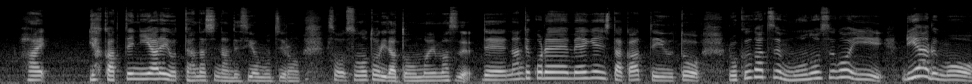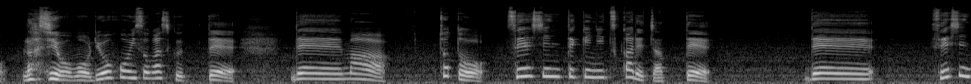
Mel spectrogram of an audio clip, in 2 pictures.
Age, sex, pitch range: 20-39, female, 210-320 Hz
